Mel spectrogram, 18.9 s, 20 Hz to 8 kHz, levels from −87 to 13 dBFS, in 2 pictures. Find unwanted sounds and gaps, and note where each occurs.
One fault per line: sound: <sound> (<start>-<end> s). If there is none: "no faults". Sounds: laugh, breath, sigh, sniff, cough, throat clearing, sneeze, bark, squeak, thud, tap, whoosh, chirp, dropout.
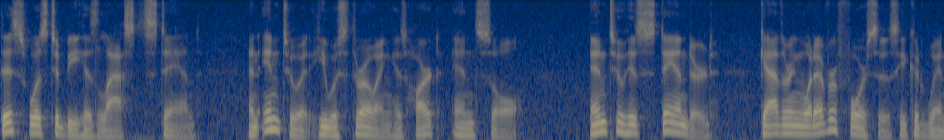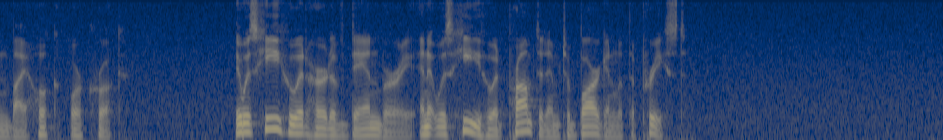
no faults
